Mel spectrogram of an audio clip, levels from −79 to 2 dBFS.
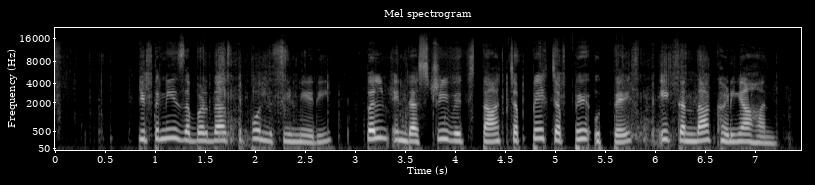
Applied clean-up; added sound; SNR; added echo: neural mask model RNNoise.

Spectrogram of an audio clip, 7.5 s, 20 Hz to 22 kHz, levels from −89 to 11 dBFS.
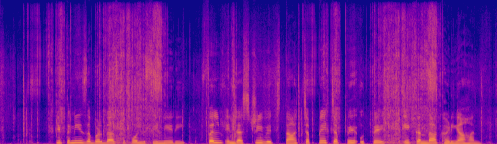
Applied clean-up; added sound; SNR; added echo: none; Tearing; 13 dB; none.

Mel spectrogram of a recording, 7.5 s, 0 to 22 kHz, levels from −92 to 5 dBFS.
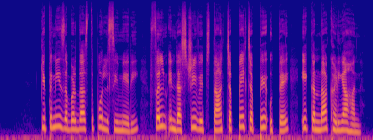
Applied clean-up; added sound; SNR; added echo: none; none; none; none.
